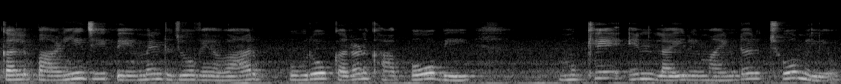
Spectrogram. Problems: constant background noise, echo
